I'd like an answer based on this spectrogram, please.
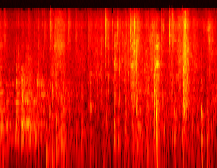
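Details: Shiba Inu puppies aged two months, lively and playing together inside; thin whimpering squeaks and a few sharp yips break through a steady clatter of scuffling paws.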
